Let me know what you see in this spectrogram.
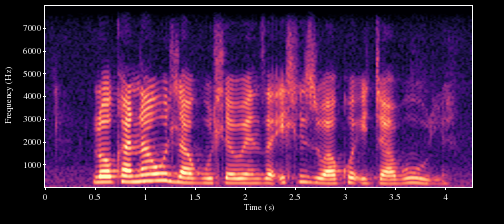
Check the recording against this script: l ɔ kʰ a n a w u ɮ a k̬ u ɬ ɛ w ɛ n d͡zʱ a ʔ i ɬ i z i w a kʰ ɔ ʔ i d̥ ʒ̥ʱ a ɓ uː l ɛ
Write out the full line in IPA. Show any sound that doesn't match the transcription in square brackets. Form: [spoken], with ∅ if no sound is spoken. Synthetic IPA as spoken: l ɔ kʰ a n a w u ɮ a k̬ u ɬ ɛ w ɛ n d͡zʱ a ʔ i ɬ i z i w a kʰ ɔ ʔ i d̥ ʒ̥ʱ a ɓ uː l ɛ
